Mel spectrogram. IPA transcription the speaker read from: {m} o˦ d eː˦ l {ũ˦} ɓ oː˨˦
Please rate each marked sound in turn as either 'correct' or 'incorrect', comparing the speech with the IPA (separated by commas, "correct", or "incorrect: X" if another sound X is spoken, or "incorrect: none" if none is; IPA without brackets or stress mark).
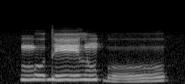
correct, correct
